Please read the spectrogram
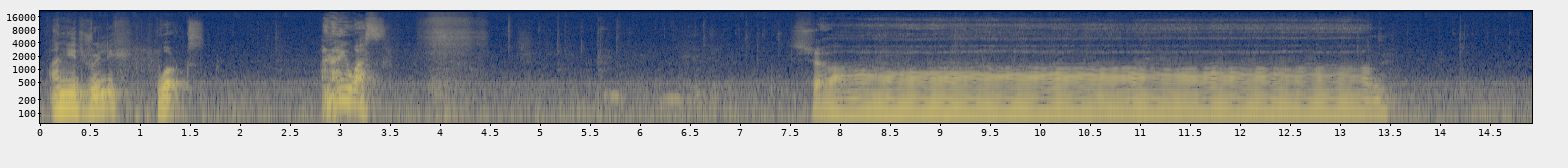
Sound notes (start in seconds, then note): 3.9 recites Mantra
